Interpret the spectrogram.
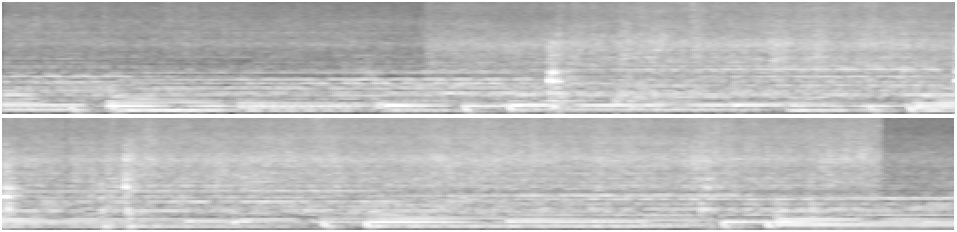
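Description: Crumbled sausage meat and onions sizzling in a stainless steel pot, stirred with a wooden spoon, which knocks against the pot a few times. The sizzling starts about two seconds in and stops shortly before the end, over background music.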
